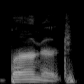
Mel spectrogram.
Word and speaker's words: Bernard: Bernard Rose, and it's actually Bernard.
